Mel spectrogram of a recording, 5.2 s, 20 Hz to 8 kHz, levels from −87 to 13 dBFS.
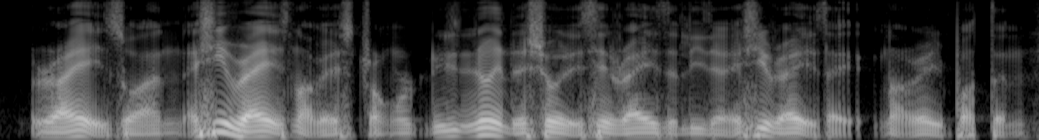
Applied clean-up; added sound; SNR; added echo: none; none; none; none.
